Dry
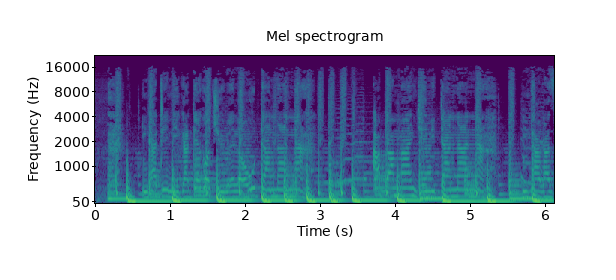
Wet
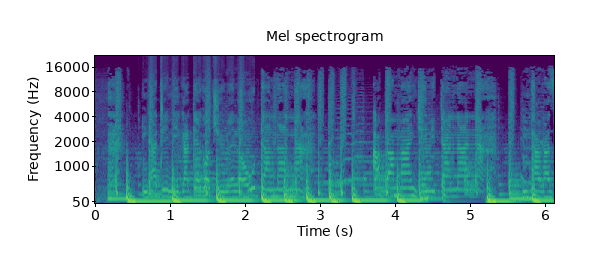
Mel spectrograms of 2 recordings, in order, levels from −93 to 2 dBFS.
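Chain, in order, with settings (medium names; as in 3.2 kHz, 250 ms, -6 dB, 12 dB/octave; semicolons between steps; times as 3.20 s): 0.52–2.16 s: median filter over 3 samples; 4.43–5.20 s: high-pass 200 Hz -> 600 Hz 12 dB/octave; trim +7 dB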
